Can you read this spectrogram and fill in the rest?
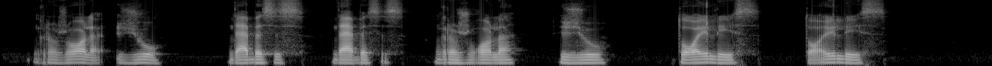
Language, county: Lithuanian, Kaunas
